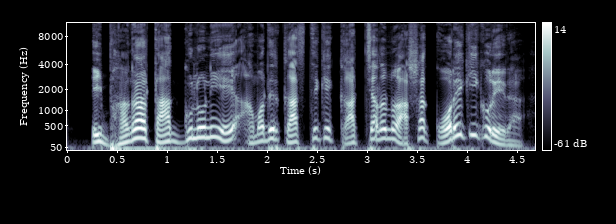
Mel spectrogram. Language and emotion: Bengali, disgusted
